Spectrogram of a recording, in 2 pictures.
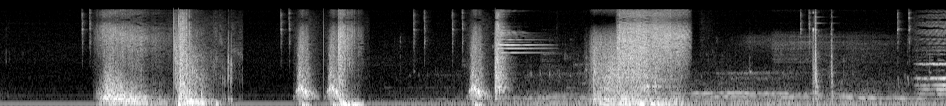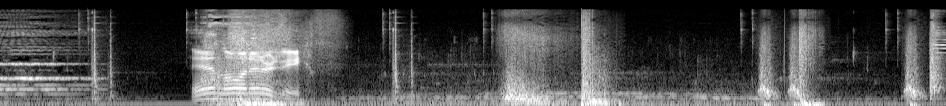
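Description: Weapons clash and thud in a fast fight.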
